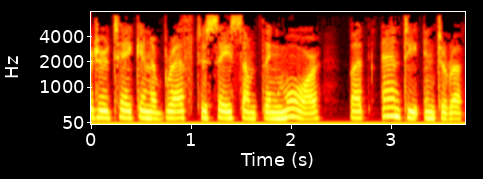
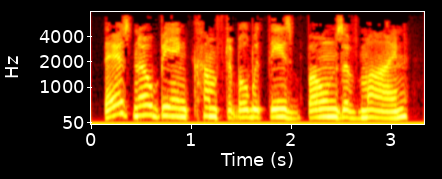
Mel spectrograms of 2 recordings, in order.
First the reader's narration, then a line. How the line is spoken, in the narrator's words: the old woman grumbled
